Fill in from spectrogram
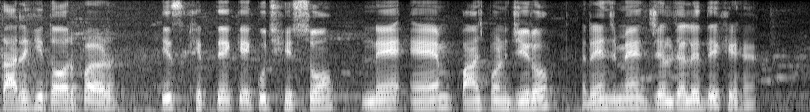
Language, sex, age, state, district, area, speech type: Urdu, male, 30-45, Bihar, Khagaria, rural, read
